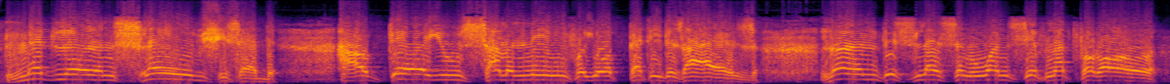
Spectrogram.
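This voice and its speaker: An actor playing a stern, reproachful occult master in a formal, portentous style of seventies radio drama. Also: male voice, high-pitched, lively intonation, slow pace, heavily acted. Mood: grave, dramatic. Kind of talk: 1970s radio drama acting. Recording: muffled vintage radio recording.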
